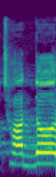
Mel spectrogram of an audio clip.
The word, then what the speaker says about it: ছদ্ম: যেমন পদ্ম, ছদ্ম, রশ্মি, এই যে আমি তিনটা শব্দ উচ্চারণ করলাম, এই তিনটার কিন্তু একটার মধ্যেও মটা উচ্চারিত হয় না, কিন্তু সংযুক্ত ব্যঞ্জন বর্ণের সাথে কিন্তু মটা আছে।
